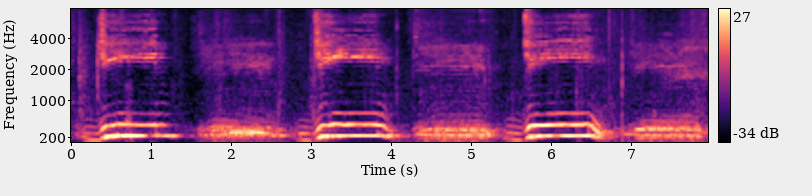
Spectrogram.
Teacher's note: Middle of the tongue, meeting with the top of the palate.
